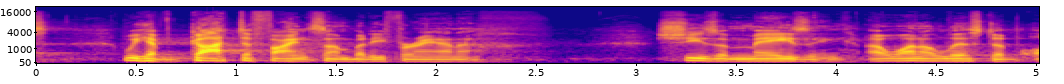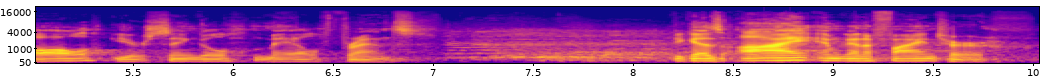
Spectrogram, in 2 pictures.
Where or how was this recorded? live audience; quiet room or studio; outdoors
live audience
